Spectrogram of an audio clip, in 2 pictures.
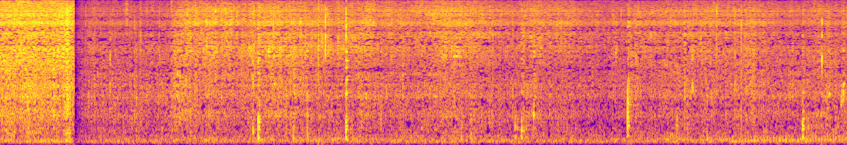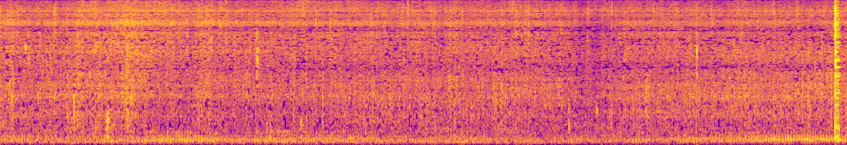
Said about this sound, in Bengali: চিংড়ি মাছগুলোকে ভালো করে লাল লাল করে ভেজে নেব।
